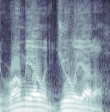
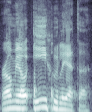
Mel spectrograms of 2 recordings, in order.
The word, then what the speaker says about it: Romeo y Julieta: That's not how I would pronounce that name. I would say Romeo and Julieta. Like I'm a Shakespeare guy. Well, yeah, but it's also Spanish, so that Y stands for E, sir.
